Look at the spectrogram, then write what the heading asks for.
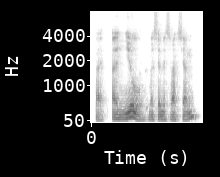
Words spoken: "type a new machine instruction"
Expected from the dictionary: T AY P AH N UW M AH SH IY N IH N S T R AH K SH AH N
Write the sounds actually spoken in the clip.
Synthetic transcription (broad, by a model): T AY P AH N UW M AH S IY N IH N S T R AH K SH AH N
